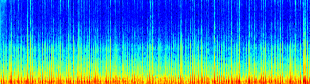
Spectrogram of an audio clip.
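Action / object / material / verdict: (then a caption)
tap / cork coaster / cork / none. A round, flat, solid cork coaster is held next to the microphone and tapped quickly with fingernails, with an echo effect applied. The result is a dense, continuous stream of rapid, muffled taps that sound deep and thumpy, with almost no high or bright content.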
